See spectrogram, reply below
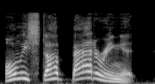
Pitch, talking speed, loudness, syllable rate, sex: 215 Hz, 155 wpm, -15 LUFS, 5.3 syllables/s, male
